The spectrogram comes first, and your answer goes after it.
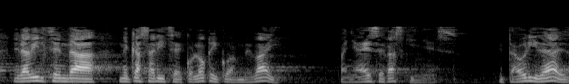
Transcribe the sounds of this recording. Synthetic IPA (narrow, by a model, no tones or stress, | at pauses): e̞ɾaβ̞ilt͡se̞nd̪ane̞kasaɾit͡sae̞ko̞lo̞ɣiko̞ambe̞β̞aj | βajɲae̞se̞ɣaskiɲe̞s | e̞t̪ao̞ɾiðae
